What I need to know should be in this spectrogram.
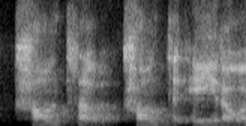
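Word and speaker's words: COUNTA: 카운트 A라고 합니다. 뭐 카운터라고 읽으시는 분도 있는데 저는 카운트 A라고 읽겠습니다.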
